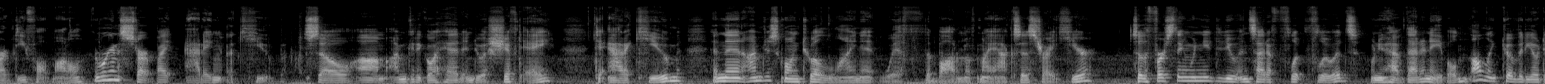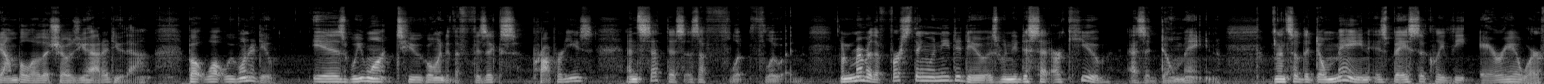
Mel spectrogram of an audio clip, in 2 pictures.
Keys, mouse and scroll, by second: 2.9 shift+a, 8.2 click, 9.0 g, 11.1 shift+middle click, 11.1 n, 11.4 click, 12.6 middle click, 12.6-13.0 scroll up 5, 16.5 click, 17.0 click, 17.8 click, 22.6 click, 24.5 click, 28.2 middle click.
